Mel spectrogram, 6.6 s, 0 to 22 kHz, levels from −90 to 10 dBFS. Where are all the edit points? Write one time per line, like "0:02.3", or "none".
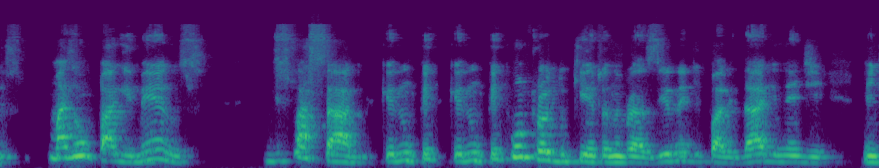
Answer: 0:03.3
